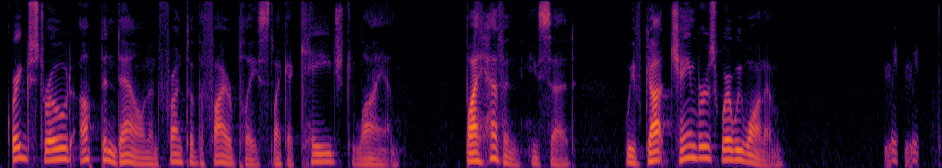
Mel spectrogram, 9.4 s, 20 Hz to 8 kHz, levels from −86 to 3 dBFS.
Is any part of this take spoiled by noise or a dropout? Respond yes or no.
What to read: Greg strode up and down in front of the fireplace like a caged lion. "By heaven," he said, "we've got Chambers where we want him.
yes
